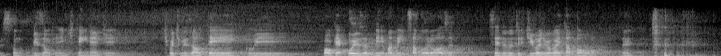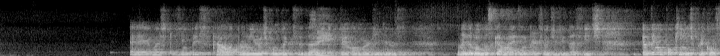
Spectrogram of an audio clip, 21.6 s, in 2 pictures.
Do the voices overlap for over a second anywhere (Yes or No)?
No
